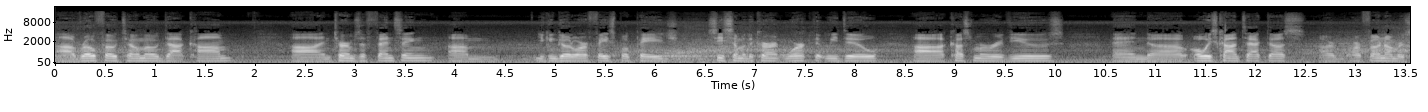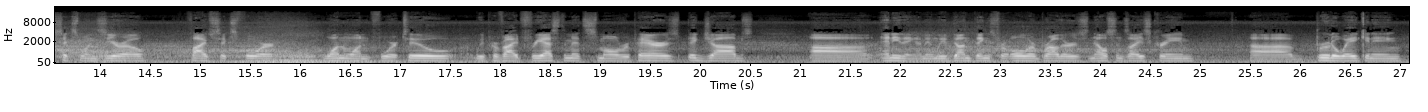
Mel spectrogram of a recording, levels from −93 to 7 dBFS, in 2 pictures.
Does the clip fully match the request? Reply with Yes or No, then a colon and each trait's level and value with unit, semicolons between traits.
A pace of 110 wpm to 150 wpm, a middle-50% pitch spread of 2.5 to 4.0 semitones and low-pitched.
Yes: average, 140 wpm; average, 3.5 semitones; low, 125 Hz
